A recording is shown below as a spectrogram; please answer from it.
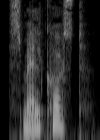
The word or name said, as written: smalkost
